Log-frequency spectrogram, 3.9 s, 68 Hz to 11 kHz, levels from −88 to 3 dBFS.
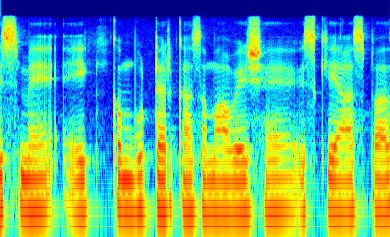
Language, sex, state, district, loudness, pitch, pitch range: Hindi, male, Chandigarh, Chandigarh, -17 LUFS, 115 Hz, 115-120 Hz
